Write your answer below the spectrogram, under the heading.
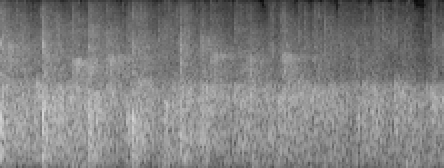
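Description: An audience at a musical afternoon for WGXC radio station applauds a singer, a dense wash of many hands clapping at an even, moderate loudness for a few seconds, with a few sharper claps standing out early on.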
